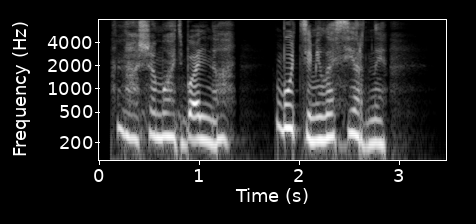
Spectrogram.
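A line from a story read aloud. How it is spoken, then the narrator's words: Pleading. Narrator (Russian): взмолилась Лусия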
